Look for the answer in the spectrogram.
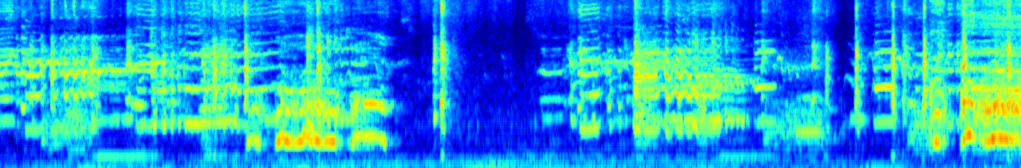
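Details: Pet guinea fowl in an enclosure, part of a flock also posted outside a window as an alarm. Two long stretches of harsh overlapping chatter are separated by a brief near-silent gap, with a final loud burst at the end.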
